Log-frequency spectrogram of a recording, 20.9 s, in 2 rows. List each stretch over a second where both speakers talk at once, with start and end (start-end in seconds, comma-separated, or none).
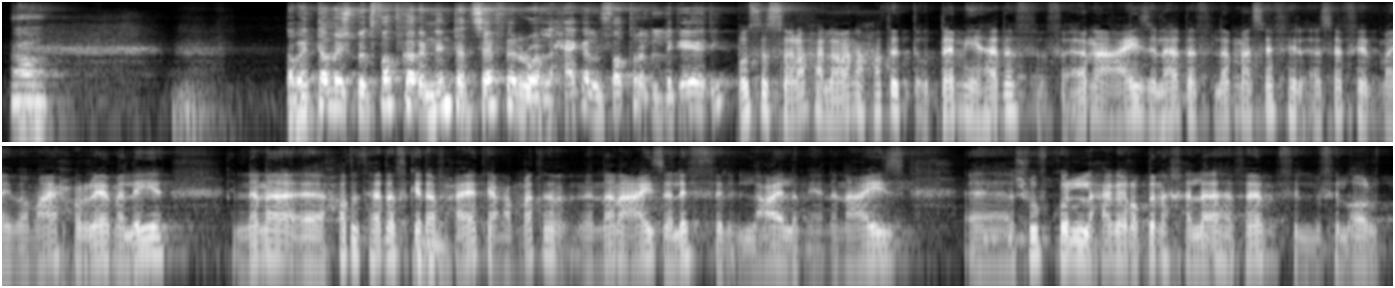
none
